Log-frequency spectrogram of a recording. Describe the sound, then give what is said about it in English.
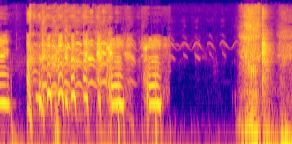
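Someone vocally imitates the Tom Werner horn: a run of loud, buzzy, honking blasts with bending pitch, a short quiet gap, then a burst of rough, noisy sound. “What's the Tom Werner horn sound like?”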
